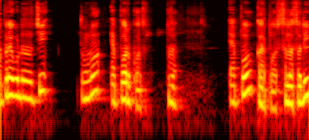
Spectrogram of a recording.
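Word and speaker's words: apocarpous: को सेपस बोली को ता पर तुम एपरस एपोकार्पस सॉरी प्रोनाउंस मिस्टेक एपोकार्प को फ्री कार्पेल और फ्स्ट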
